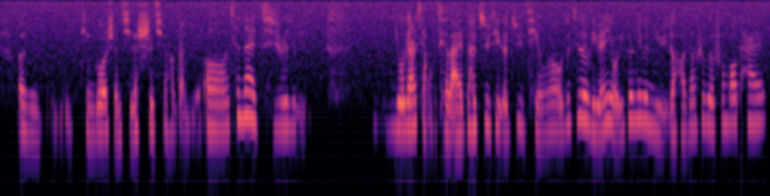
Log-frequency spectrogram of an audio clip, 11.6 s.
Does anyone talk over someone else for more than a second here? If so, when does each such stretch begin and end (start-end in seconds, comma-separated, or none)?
none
